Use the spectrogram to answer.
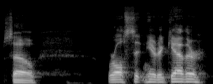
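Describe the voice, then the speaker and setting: A man's voice: fairly low pitch, fairly quick, fairly bright tone, dry recording, studio quality. A man who is a military veteran co-hosting a podcast, talking casually and acting out quoted remarks with animation.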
